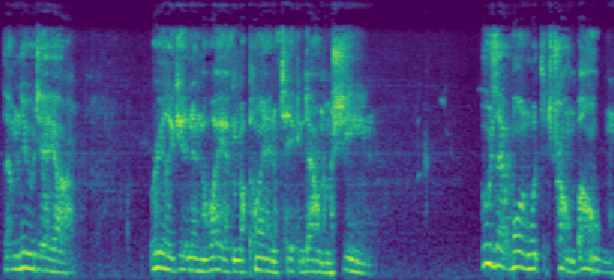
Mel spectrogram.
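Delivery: half-hearted villain promo voice, barely changed; god awful Bray Wyatt impression. Podcast host doing a deliberately awful Bray Wyatt impression. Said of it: "That was my god awful Wyatt impression".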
